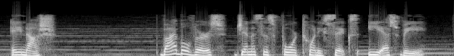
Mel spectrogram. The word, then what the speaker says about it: Enosh: inos origin Hebrew ANH meaning mortal or human pronunciation anos Bible verse Genesis 4:26 ESV to Seth also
